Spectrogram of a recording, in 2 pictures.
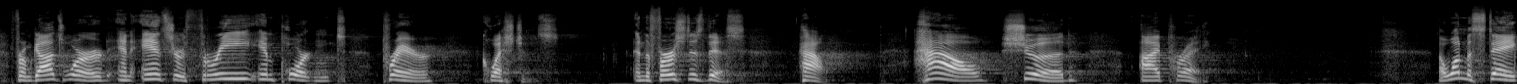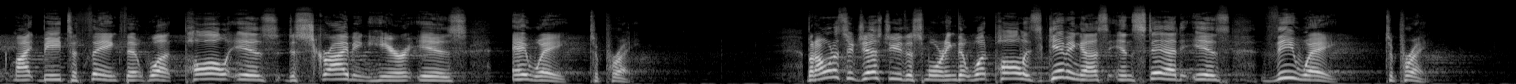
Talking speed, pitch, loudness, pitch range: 115 wpm, 215 Hz, -18 LUFS, 190-245 Hz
